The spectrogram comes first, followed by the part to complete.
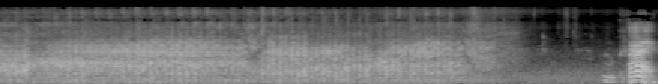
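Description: Small handheld butane torch flame hissing steadily as it is swept over freshly poured epoxy resin to pop surface bubbles. The torch cuts out about seven seconds in.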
